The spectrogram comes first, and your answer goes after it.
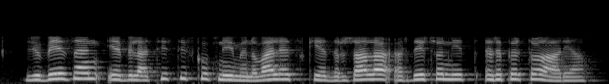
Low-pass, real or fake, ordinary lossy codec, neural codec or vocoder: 3.6 kHz; real; none; none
